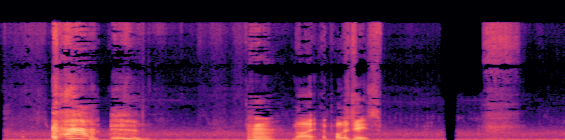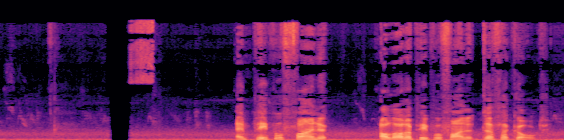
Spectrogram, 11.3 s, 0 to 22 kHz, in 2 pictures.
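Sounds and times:
person coughing roughly: 0.5s - 1.5s
speech: 0.8s - 1.6s, 2.5s - 3.9s, 8.0s - 11.2s.

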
